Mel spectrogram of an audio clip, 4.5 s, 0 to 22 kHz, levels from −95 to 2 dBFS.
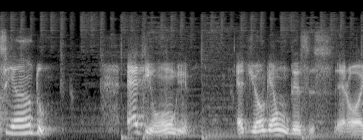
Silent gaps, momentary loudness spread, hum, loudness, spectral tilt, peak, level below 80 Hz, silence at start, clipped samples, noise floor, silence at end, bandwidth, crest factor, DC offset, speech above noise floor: none; 17 LU; none; -16 LUFS; -4.5 dB/octave; -4 dBFS; -48 dBFS; 0 s; under 0.1%; -45 dBFS; 0 s; 16 kHz; 14 dB; under 0.1%; 29 dB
